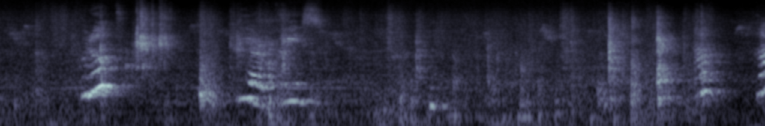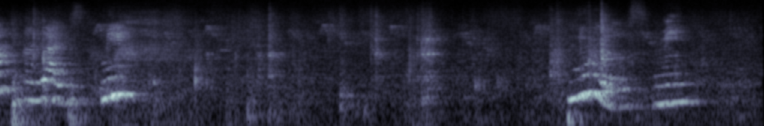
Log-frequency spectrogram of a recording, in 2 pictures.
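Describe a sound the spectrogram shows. Young girls talk and exclaim excitedly nearby.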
